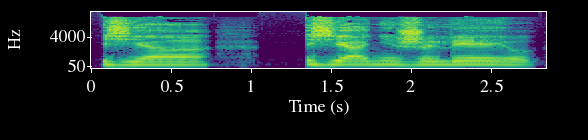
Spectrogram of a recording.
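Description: A woman voicing a desperate young male soldier who shouts and pleads in bursts, in an audiobook. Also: fairly low pitch, flat delivery, drawn-out words, clear, resonant tone, dry recording, studio quality. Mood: shaken.

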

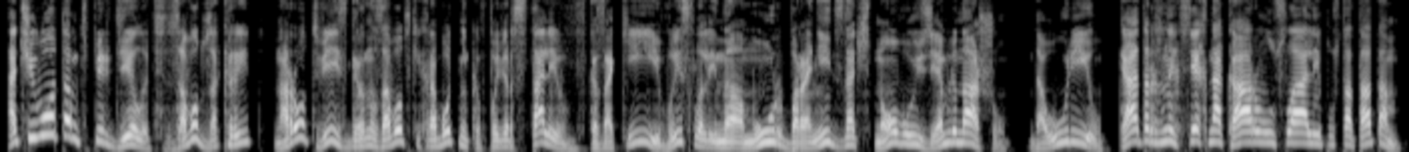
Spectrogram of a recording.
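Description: A man voicing a sly, mocking young peasant in an audiobook, his voice pitched well above his own. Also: sing-song, moderate pace, few pauses, no echo, clean studio sound. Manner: high-pitched, needling.

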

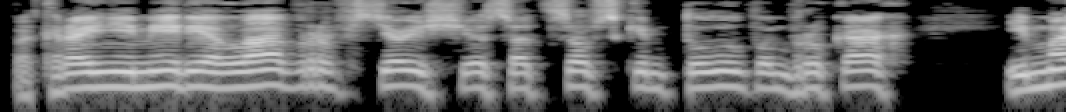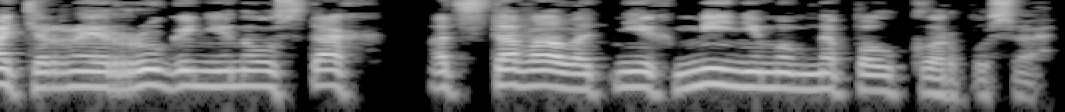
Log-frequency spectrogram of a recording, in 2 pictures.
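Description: A man narrating an audiobook in a measured, expressive scripted reading. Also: fairly high pitch. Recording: slightly dull lo-fi recording.

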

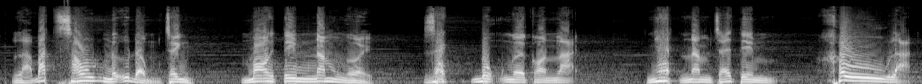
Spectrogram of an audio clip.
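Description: Man putting on an old male head monk, grave and scolding, deep voice, lively pitch. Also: heavily acted. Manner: slow, heavy, drawn-out lamenting speech.

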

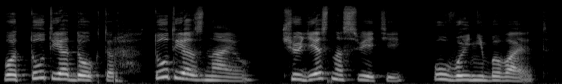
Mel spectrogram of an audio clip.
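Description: A woman reading the lines of a grieving middle-aged male village doctor, speaking in pained, halting phrases. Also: mid-range voice, lively intonation. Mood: anguished.

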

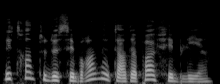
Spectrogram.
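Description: Woman audiobook narrator, expressive first-person reading, mellow voice, close dry mic. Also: on the low side, a little fast, no echo. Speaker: audiobook reader.

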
